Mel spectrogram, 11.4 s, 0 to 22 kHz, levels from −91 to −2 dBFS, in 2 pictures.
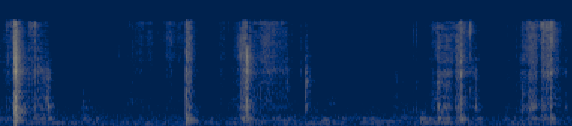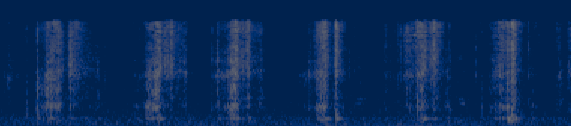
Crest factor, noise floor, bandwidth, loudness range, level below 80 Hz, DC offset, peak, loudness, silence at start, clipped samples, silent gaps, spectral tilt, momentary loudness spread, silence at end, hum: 46 dB; -78 dBFS; 12 kHz; 2 LU; -84 dBFS; under 0.1%; -8 dBFS; -50 LUFS; 0 s; under 0.1%; none; 0 dB/octave; 19 LU; 0 s; none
